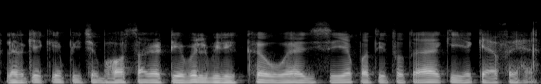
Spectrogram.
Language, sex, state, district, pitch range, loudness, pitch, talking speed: Hindi, male, Bihar, Kishanganj, 95-100 Hz, -24 LUFS, 95 Hz, 210 wpm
